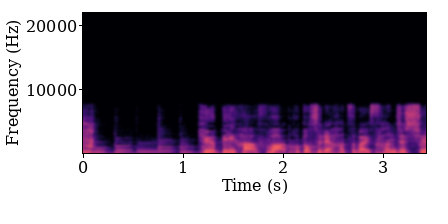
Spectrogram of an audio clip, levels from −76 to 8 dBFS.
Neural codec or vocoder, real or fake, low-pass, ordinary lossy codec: none; real; none; none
